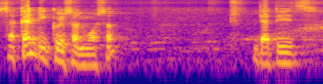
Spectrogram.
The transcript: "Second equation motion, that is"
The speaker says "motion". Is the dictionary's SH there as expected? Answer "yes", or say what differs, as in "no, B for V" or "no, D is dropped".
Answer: no, S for SH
